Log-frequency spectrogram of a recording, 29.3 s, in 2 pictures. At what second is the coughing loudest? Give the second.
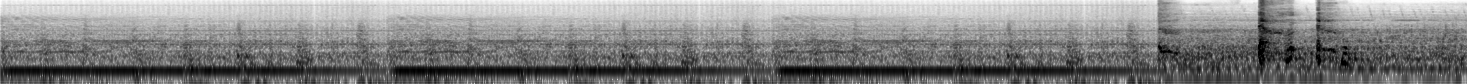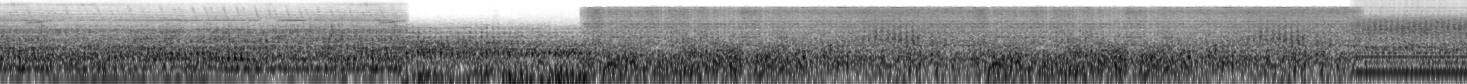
13 s.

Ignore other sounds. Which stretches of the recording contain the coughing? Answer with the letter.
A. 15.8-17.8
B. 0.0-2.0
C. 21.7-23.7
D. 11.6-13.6
D.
